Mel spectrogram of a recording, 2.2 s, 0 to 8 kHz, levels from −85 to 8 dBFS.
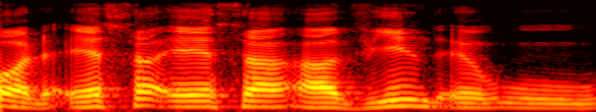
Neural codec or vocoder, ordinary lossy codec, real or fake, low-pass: none; none; real; 7.2 kHz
